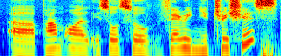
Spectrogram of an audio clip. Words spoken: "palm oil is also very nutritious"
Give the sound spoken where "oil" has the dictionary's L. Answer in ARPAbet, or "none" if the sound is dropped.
L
